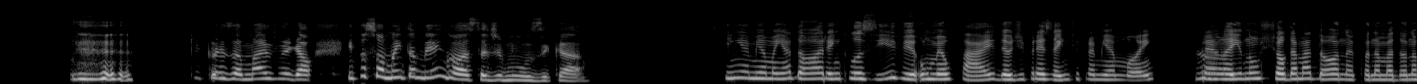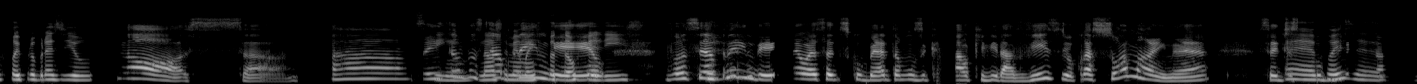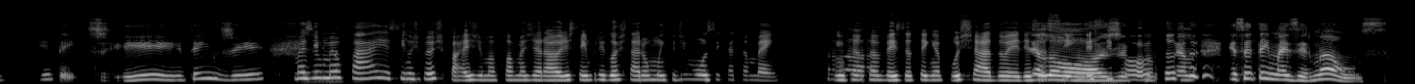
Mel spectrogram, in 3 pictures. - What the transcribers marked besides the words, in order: chuckle; drawn out: "Nossa!"; chuckle; unintelligible speech; chuckle
- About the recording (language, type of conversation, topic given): Portuguese, podcast, Você se lembra de alguma descoberta musical que virou vício para você?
